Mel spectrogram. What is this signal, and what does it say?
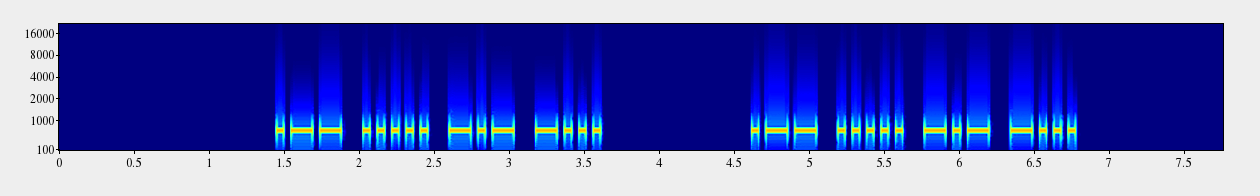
Morse code, heard as a keyed tone, about 25 wpm, 700 Hz. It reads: W5KB W5KB
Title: USA Call Signs - 4 Characters - Repeated 2x - 25wpm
